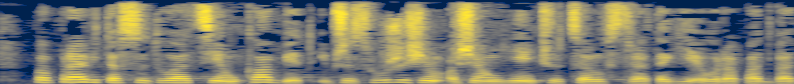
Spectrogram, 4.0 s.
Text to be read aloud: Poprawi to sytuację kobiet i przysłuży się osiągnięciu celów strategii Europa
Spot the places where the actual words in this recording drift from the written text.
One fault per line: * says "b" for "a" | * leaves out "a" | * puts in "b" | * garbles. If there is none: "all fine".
all fine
